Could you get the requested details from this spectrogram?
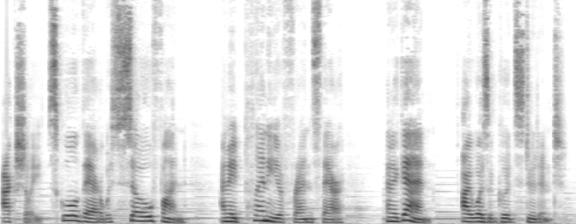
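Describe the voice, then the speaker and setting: A woman in a short radio play plays a wistful mother who fondly recalls exile, telling her story simply as bedtime storytelling. Her voice is on the low side and unhurried, nostalgic in mood, over soft background music.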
